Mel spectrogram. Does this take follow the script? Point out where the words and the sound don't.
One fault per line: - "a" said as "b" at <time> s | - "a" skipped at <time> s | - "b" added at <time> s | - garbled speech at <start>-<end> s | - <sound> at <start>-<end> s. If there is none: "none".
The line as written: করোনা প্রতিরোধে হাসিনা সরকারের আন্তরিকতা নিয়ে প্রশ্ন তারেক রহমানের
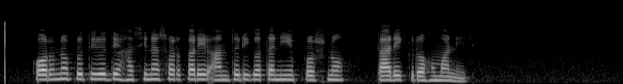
none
